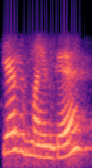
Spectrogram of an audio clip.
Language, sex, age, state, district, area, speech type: Tamil, female, 30-45, Tamil Nadu, Tirupattur, rural, conversation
